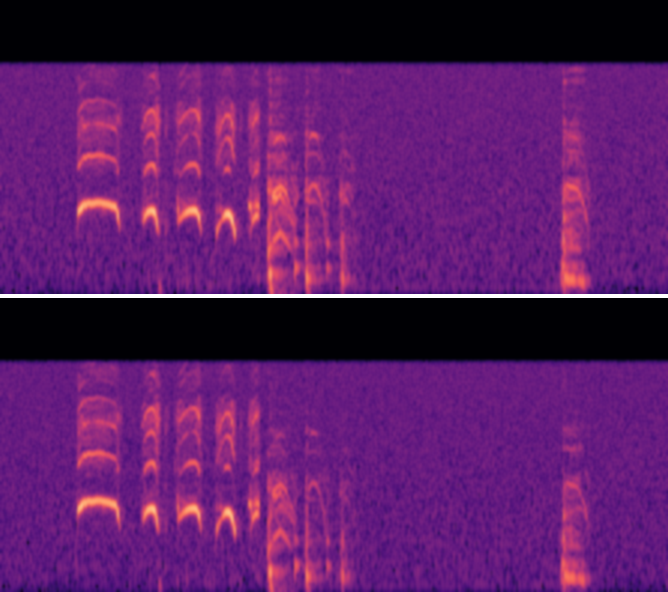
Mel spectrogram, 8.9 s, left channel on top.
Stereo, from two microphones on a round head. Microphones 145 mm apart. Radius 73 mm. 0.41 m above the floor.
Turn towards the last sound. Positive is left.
turn(degrees=65)  # may be behind; listen again after turning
